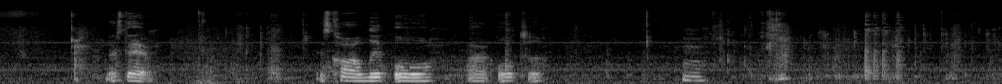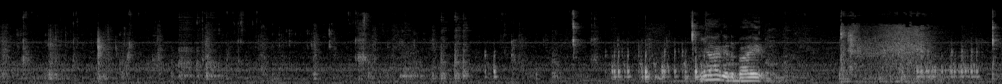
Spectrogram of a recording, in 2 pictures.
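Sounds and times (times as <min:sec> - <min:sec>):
person chewing crunchy chips: 0:06.4 - 0:17.2.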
